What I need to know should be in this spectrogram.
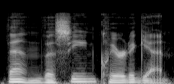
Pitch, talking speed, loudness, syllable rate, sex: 100 Hz, 170 wpm, -14 LUFS, 5.1 syllables/s, male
